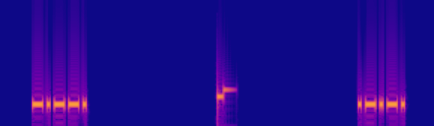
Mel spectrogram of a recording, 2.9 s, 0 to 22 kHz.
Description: Morse code, heard as a keyed tone, about 48 wpm, 700 Hz. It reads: <KN> <AR>
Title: Single Character (Letter:Number:Punctuation:Prosign) Alt 50wpm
